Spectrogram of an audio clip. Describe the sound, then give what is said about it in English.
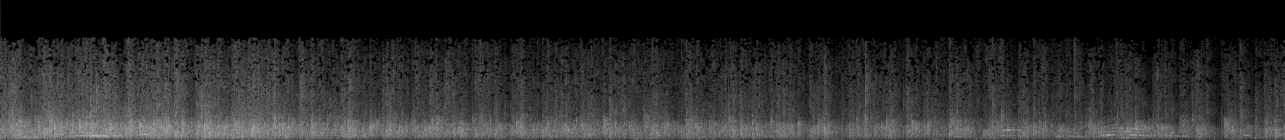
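A church audience applauds steadily for the whole stretch, clapping for the Messiah during a service, a dense wash of many hands clapping at once, loud at first and easing slightly but never stopping. “Let's keep on clapping for him.”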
